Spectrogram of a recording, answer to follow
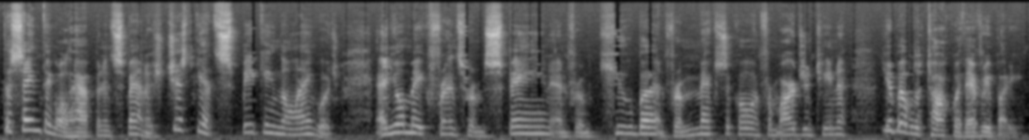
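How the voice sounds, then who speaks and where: A man's voice: high-pitched, big pitch swings, moderate pace, a bit bright. A man with a Canadian accent, giving opinionated, conversational advice to camera with frequent fillers and restarts. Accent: Canadian English. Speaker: language-learning vlogger. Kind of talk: casual advice talk to camera.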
